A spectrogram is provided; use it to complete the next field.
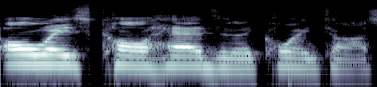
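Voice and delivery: ordinary delivery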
